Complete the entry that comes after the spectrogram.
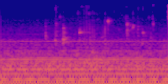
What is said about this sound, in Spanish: Bueno, a tomar agua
